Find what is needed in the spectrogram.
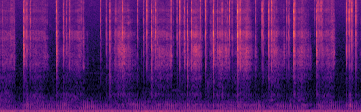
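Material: Plastic.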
